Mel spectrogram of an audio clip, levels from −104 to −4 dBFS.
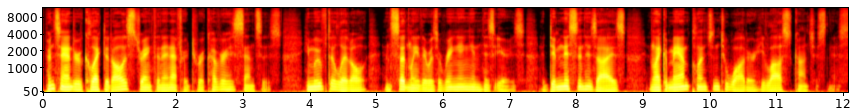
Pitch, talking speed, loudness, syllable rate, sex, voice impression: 105 Hz, 205 wpm, -21 LUFS, 5.6 syllables/s, male, masculine, adult-like, tensed, slightly soft, clear, cool, intellectual, sincere, calm, slightly friendly, reassuring, wild, slightly lively, kind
